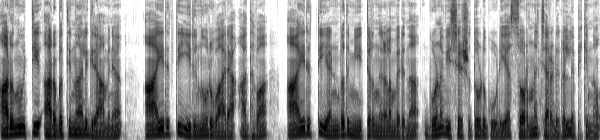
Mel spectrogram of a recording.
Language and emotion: Malayalam, neutral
